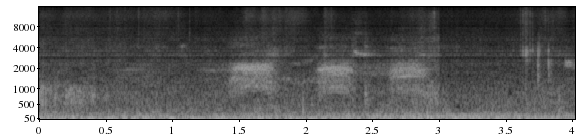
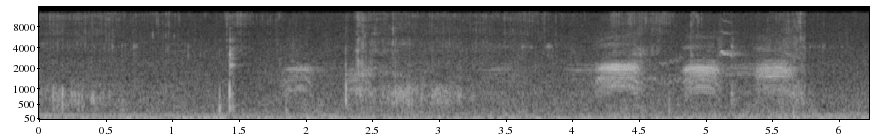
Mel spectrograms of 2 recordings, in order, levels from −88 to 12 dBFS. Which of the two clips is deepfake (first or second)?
first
